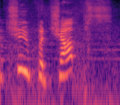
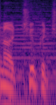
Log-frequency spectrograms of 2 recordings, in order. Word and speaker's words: Chupa Chups: They love my chupa chups. Wait, it's Chupa Chops? I mean, how do you say it? Chupa? Well, there's only one P, so it's Chupa. Oh, yeah. Chupa chop. Also, it's Spanish.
